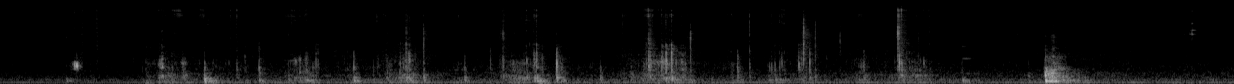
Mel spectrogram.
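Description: Silicone spatula stirring and folding thick egg batter in a glass bowl: irregular soft squelches and scrapes against the glass, with one louder knock about ten seconds in.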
